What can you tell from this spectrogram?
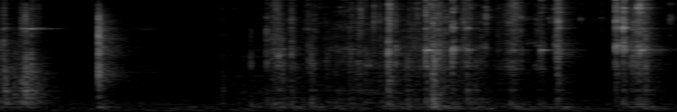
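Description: Small metal engine parts clinking and rattling against each other in a metal parts tray as they are picked through by hand. The clinks are sparse at first and come thicker from about two seconds in.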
